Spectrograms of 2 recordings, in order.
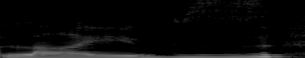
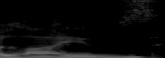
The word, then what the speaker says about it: lives: Just make sure that pronunciation is v, so lives. I heard that you wanted to do a f like life. So make sure when we pluralize life, we go lives.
